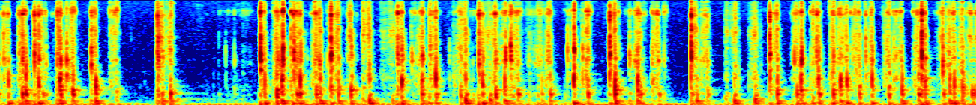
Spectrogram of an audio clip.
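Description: Fingernails tap quickly on the keys of a mechanical keyboard, clacking close up.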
